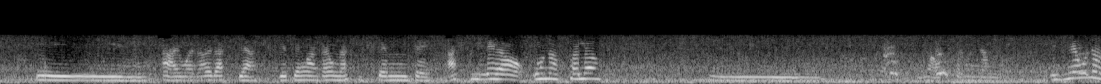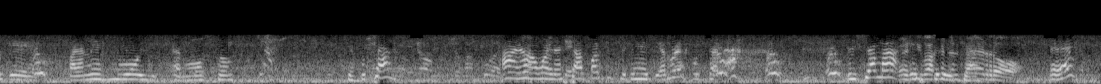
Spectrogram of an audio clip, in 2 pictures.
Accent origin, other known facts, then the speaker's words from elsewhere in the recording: Berisso, Buenos Aires Province, Argentina; soy de Berisso, de una ciudad que queda ahí pegada a La Plata.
